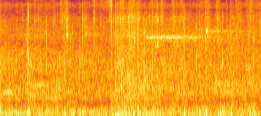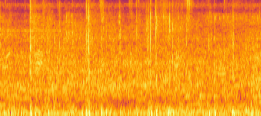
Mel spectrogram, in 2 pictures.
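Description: Faint outdoor background: distant voices with soft, irregular low thumps and a few light clicks.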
